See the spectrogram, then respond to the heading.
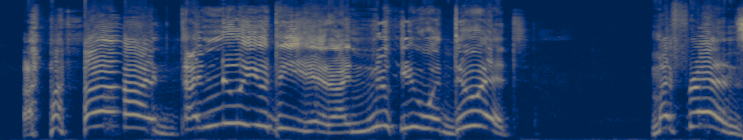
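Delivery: very high, slow, drawn-out hailing shout. Game narrator voices the party's contact calling to them from a boat, shouting a greeting. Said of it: "as he sort of he shouts to you".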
